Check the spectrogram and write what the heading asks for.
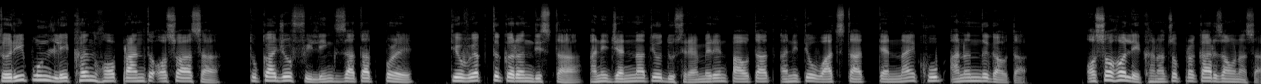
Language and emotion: Goan Konkani, neutral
